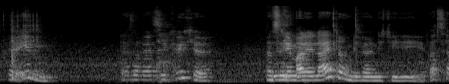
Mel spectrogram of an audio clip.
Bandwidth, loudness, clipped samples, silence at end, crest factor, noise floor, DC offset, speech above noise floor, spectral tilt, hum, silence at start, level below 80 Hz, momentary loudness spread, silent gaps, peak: 16.5 kHz; -30 LUFS; under 0.1%; 0 s; 20 dB; -51 dBFS; under 0.1%; 22 dB; -4 dB/octave; none; 0 s; -80 dBFS; 25 LU; none; -10 dBFS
